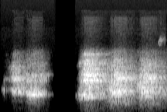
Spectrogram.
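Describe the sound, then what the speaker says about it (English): A dog barks in the background of a home work setting, two muffled, somewhat distant bursts of barking separated by a short gap, the second longer and more sustained. "Somebody's got a dog in the background there here."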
